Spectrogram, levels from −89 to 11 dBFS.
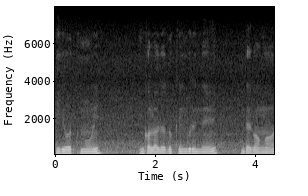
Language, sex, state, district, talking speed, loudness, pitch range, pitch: Chakma, male, Tripura, West Tripura, 80 wpm, -16 LUFS, 115-125 Hz, 120 Hz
